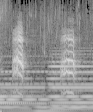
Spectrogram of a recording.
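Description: Two harsh, raspy bird caws ring out about a second apart, each short and fairly loud, over a steady low tonal drone that continues underneath.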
